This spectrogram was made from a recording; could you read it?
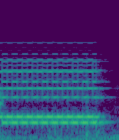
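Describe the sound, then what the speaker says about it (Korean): A telephone bell rings steadily and close for about a second before cutting off, its bright repeating trill sounding alone with no talk over it. "한편 니코의 세계에선 작업을 끝낸 앙헬이 누군가의 전화를 받고 있었습니다."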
